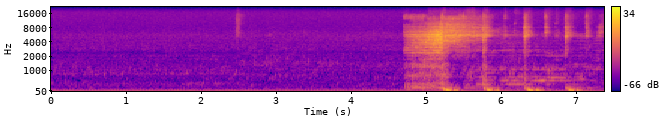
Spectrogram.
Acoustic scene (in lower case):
car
